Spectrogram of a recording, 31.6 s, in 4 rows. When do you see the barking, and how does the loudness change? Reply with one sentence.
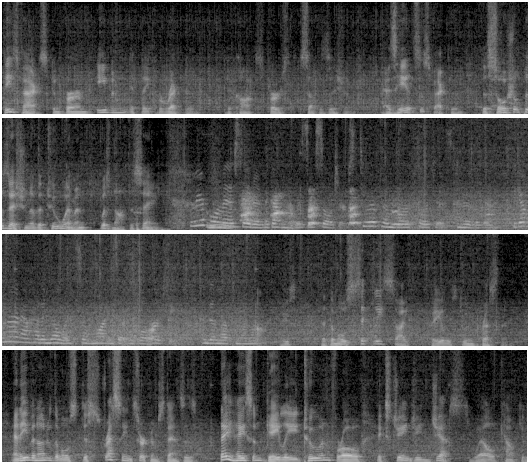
The barking can be heard from 10.4 to 15.3 s, getting quieter.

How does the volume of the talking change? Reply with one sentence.
The loudness of the talking goes up.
